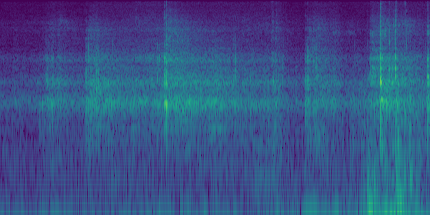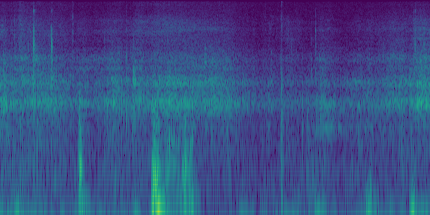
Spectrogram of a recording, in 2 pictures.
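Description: Ice hockey skates scraping and carving on rink ice during play, with sharp stick clicks on the puck and ice about a second in and again near three seconds, and a couple of low thumps past the middle.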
